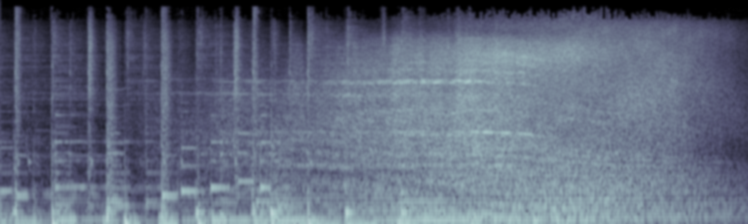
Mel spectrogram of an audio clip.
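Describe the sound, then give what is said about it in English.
An airplane's engines roar during takeoff, a loud broad rushing noise that builds, holds steady for several seconds and then slowly fades toward the end. “So buckle your seatbelts and make sure your tray tables and seats are in their upright positions”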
